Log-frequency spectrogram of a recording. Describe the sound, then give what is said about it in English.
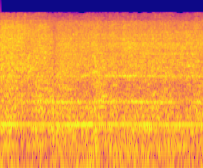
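A power washer sprays a car as car wash workers, convicts in a prison program in Taidong, clear grime off a car window, one loud, unbroken rush of hissing water, a steady motor whine droning beneath it for the whole stretch, with no voices. “Car wash employees wipe a car window clean using a power washer to clear off the grime.”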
